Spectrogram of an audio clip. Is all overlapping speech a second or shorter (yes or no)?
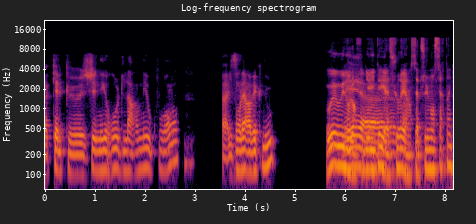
no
